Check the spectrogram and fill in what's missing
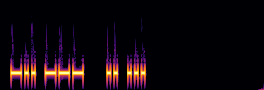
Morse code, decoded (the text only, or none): DO IS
